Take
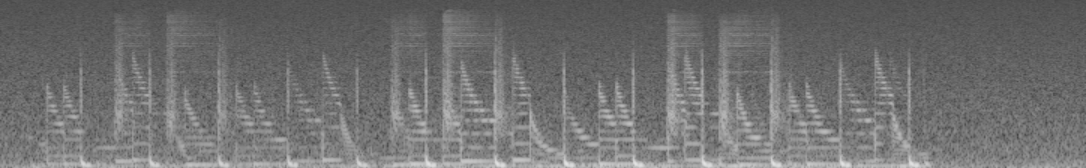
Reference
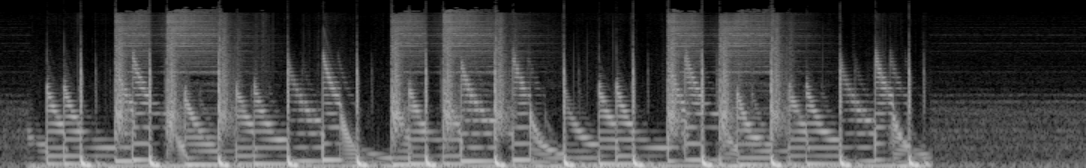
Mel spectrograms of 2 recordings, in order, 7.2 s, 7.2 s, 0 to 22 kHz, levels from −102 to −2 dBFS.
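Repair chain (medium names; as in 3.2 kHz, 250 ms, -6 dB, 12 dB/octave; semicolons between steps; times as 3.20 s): noise print and reduce 16 dB; gain correction -5 dB, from 2.73 s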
